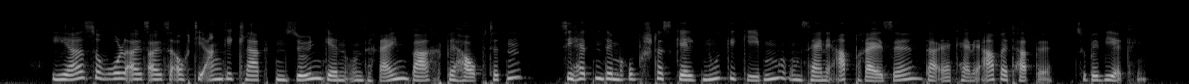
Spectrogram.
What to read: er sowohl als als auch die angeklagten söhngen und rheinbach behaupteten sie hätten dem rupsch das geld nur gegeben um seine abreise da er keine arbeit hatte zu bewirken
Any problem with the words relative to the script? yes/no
no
